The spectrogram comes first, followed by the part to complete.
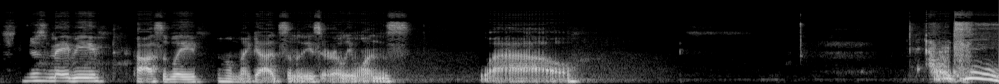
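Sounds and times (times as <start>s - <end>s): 
speech: 0.0s - 4.2s, 4.8s - 5.9s, 9.5s - 9.9s
person sneezing: 9.3s - 9.9s.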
